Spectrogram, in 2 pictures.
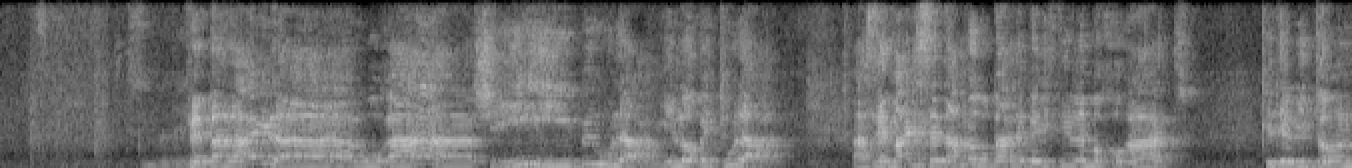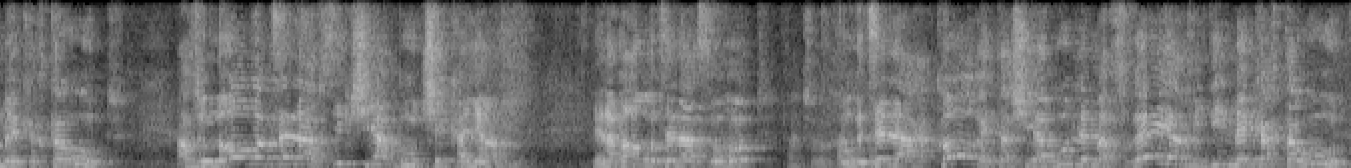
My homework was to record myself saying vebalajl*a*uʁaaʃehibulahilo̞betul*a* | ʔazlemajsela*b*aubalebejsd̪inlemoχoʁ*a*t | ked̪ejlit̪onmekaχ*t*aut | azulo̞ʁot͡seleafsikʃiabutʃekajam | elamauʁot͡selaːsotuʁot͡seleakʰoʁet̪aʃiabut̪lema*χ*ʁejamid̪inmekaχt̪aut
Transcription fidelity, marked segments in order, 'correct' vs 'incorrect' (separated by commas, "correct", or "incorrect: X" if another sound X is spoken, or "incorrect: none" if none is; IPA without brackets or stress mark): correct, correct, incorrect: m, correct, correct, incorrect: f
